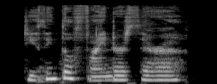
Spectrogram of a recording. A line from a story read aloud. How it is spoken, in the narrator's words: Lex's words were soft, almost a whisper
